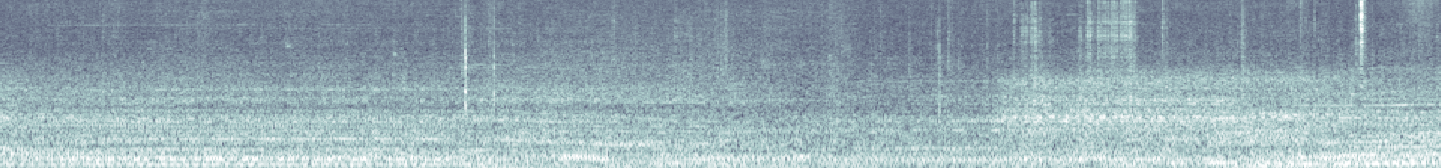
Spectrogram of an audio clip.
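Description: Tour coach heard from inside the passenger cabin: a steady engine hum and road noise while the coach drives along, the engine note shifting about four to five seconds in and getting a little louder near the end.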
